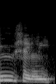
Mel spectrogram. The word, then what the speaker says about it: usually: I usually check, suelo comprobar, ¿ok? Se pronuncia usually, ¿ok? Vamos a olvidar la U de en medio, no es usually, es usually.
